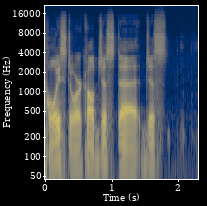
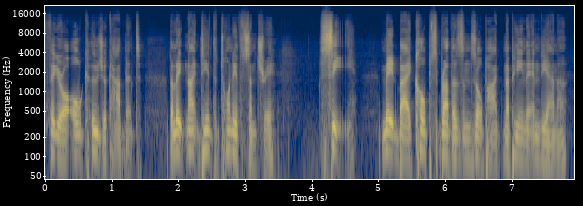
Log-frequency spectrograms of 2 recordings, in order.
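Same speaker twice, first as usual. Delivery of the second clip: quiet, old-sounding fake British; mock British accent; 6 dB quieter than usual. Host reads cabinet provenance to co-host, in mock British accent. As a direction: read like a pretend British cataloguer. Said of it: "I don't even know what accent this is".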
